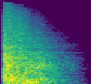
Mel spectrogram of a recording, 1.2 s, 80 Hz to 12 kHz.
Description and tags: Recorded roughly 15 feet from the source.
